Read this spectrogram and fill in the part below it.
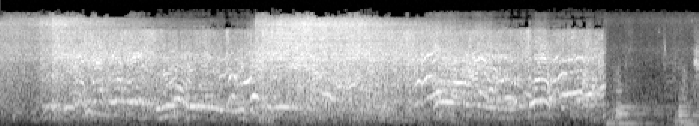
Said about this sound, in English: Come on, chaps. Fall in. Yes! Captain Keane jumps into the pool and is followed by the others.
